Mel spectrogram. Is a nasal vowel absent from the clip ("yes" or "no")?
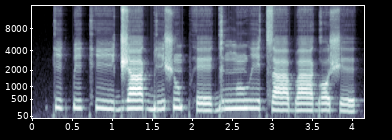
no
